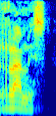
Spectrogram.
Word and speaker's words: James: Ay, entonces para explicarles cómo se, cómo se pronuncia James Rodríguez, uno escribe Rames.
